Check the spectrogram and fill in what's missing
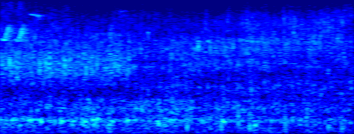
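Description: Water from a garden pond stream trickles and splashes steadily over the lowest waterfall into the sump, a continuous close burble with no voices.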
